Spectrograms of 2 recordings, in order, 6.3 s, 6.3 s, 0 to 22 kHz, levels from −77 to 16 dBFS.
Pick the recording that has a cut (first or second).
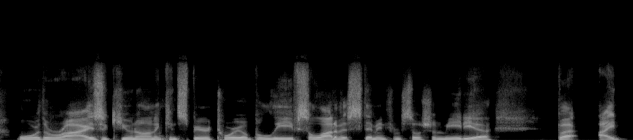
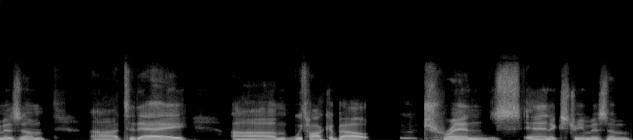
second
